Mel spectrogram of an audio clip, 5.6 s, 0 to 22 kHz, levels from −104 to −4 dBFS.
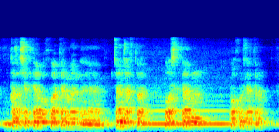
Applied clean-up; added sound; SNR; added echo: none; Wind instrument, woodwind instrument; 6 dB; reverberation time 0.6 s.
